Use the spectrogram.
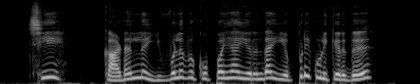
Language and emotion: Tamil, disgusted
